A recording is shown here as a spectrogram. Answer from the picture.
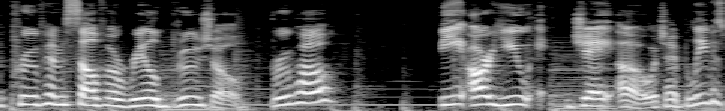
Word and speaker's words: brujo: Brujo? B-R-U-J-O, which I believe is pronounced brujo.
